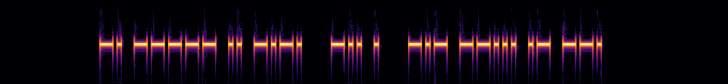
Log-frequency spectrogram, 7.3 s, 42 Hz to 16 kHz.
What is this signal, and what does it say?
Morse code, heard as a keyed tone, about 28 wpm, 700 Hz. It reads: N0IC DE K7AG
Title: USA Callsign DE Callsign - 4 Characters - 28wpm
